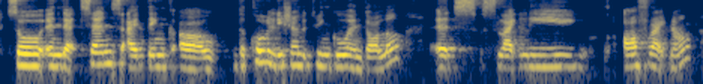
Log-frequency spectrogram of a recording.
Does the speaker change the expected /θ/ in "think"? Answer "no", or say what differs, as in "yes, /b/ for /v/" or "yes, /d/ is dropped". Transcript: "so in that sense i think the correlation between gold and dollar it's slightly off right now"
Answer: yes, /t/ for /θ/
